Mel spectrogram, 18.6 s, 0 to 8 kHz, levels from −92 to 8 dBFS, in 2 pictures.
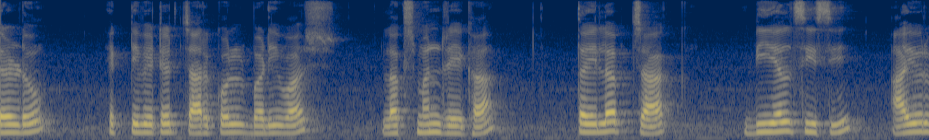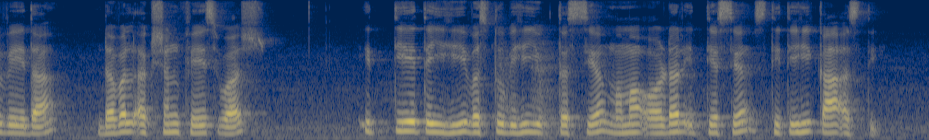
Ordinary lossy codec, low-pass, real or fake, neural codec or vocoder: none; none; real; none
